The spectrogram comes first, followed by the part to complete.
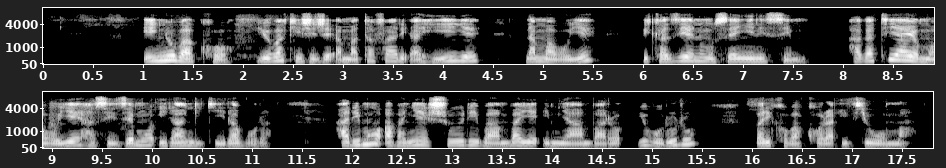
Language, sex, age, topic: Rundi, female, 36-49, education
